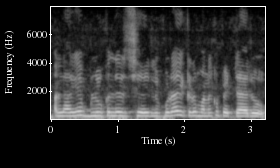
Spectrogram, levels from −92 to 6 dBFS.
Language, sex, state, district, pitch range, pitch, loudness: Telugu, female, Andhra Pradesh, Annamaya, 240-265 Hz, 255 Hz, -13 LUFS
